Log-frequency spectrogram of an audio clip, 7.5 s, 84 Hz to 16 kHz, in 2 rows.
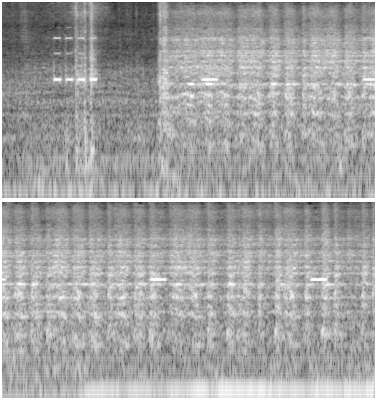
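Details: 2007 Nissan Frontier 2.5 L, bought as bad engine, sat a long time, old black oil, known-good battery: starter churns for several seconds with throttle blipped before the engine finally catches and runs unevenly; long crank, noise expected to clear once oil circulates.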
